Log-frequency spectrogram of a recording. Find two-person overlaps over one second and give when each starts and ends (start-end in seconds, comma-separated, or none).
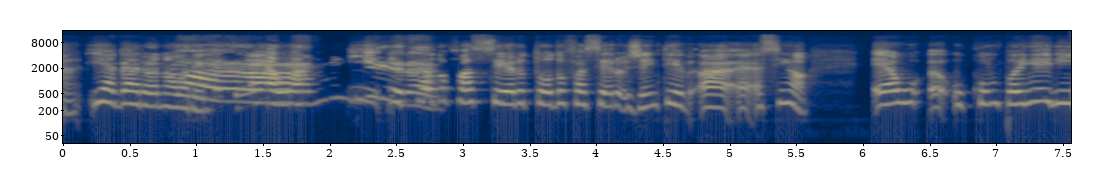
0.8-2.9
